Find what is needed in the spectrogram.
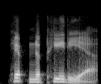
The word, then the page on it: hypnopaedia: American English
